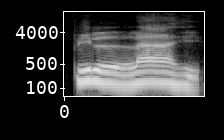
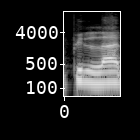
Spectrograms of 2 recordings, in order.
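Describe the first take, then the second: First: The word ends with a sounded final vowel. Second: The word ends without its final vowel. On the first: The reading continues into the next word. The speaker calls it right. "Harus baca billahi" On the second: The reading stops at this word. The speaker calls it wrong. "Tidak boleh billah, tidak boleh"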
